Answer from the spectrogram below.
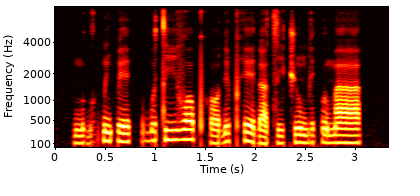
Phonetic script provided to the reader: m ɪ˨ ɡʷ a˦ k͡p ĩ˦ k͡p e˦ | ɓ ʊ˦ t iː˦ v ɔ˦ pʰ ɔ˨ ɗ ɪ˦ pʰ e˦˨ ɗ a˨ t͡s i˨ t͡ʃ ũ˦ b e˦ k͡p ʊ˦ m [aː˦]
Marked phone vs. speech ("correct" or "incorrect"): correct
